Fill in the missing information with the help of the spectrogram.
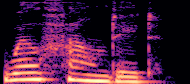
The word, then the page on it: well-founded: British English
